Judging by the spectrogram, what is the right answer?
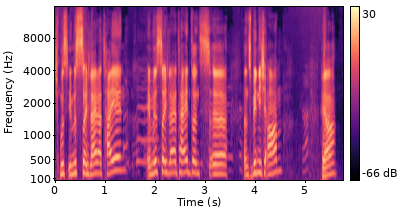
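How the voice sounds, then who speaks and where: A man's high-pitched voice at a moderate pace, with ordinary pitch variation and a dry sound with no echo. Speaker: motovlogger. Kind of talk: casual vlog chat. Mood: playful, joking. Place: street. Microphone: helmet.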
